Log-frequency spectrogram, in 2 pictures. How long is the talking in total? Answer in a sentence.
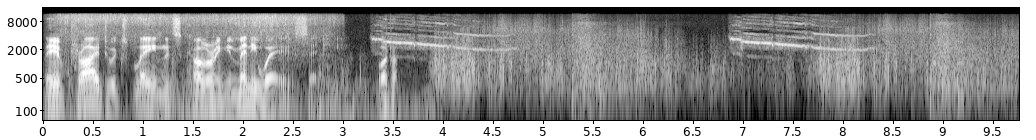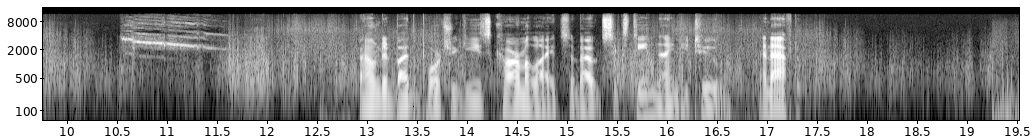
You can hear the talking for 8 seconds altogether.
